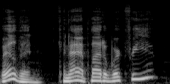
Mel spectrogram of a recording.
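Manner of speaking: put-on American South accent. Voicing a woman asking to work as a mascot, in a southern accent. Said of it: "Why am I giving her a southern accent?".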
